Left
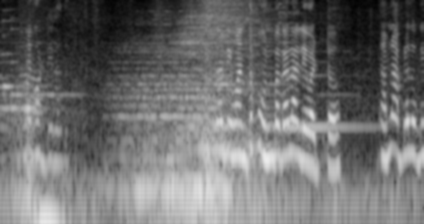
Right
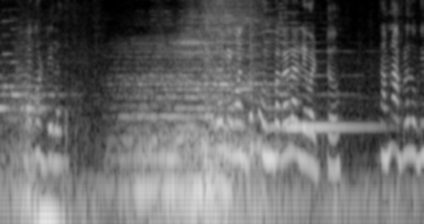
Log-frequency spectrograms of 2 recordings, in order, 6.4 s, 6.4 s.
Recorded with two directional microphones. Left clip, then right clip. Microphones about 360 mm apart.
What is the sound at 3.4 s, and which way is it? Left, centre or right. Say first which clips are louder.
Music: left 5 dB; left.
